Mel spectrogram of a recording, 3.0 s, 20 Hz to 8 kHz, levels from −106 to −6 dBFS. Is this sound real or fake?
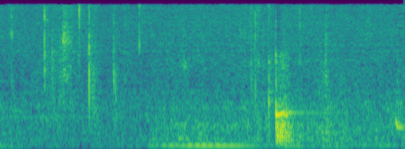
real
